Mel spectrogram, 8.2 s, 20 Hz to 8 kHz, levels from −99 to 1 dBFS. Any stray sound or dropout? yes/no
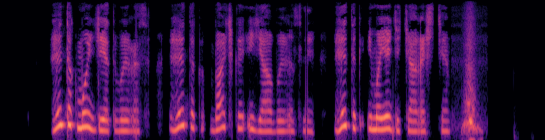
yes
